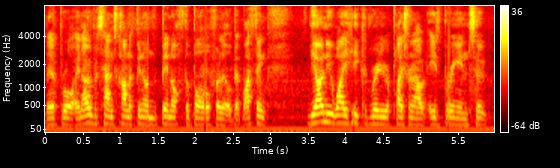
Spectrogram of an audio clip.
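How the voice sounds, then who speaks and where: A man's voice: medium pitch, racing. A man hosting a casual football podcast, talking in a hesitant, jokey way as he thinks aloud. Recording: hum and steady background noise.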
